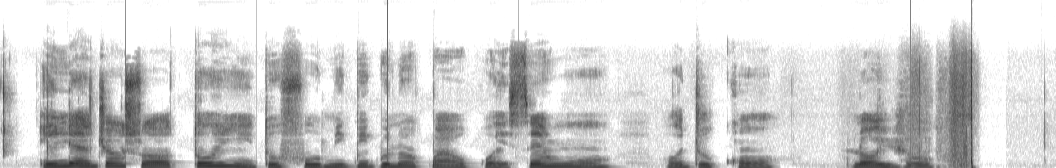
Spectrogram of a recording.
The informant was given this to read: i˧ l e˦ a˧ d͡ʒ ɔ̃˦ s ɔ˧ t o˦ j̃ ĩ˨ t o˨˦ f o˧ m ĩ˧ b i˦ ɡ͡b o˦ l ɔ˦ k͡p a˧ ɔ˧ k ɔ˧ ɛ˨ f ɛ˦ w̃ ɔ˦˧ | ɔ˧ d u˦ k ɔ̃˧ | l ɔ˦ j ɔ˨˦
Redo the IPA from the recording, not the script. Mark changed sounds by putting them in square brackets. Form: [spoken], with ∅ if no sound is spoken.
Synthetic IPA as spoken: i˧ l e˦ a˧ d͡ʒ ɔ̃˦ s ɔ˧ t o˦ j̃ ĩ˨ t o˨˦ f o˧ m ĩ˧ [ɡ͡b] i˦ ɡ͡b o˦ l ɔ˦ k͡p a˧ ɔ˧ k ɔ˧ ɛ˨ [s] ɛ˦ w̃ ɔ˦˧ | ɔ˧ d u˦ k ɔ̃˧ | l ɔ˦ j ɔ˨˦

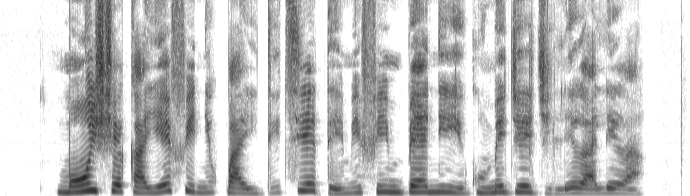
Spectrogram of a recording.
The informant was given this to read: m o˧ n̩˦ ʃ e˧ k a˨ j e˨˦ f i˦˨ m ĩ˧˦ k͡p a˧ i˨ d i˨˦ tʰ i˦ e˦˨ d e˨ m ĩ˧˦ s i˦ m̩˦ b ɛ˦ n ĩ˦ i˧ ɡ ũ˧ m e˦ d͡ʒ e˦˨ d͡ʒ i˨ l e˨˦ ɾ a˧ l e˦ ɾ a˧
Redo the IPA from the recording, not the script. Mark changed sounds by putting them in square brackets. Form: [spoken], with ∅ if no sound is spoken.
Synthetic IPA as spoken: m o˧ n̩˦ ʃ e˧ k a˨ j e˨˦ f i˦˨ [n] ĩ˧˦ k͡p a˧ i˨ d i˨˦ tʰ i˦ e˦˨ [t] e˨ m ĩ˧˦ [f] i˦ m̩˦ b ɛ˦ n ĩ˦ i˧ ɡ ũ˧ m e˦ d͡ʒ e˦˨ d͡ʒ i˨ l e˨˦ ɾ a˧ l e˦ ɾ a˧

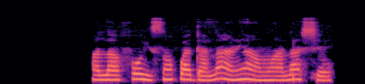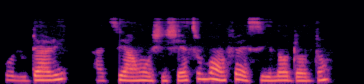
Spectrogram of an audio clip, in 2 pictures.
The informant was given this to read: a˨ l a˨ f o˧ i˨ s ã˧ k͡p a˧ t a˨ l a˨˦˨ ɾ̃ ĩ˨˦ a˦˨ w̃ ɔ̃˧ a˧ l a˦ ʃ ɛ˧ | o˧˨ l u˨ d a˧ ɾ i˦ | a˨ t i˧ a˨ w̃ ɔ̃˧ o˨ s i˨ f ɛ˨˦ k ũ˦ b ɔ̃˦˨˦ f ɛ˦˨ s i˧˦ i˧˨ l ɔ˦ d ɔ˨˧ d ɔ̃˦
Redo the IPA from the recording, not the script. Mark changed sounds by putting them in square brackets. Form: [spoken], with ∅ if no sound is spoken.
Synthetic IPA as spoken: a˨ l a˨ f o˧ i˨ s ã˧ k͡p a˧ [d] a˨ l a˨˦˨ ɾ̃ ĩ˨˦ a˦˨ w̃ ɔ̃˧ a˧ l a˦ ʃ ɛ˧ | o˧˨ l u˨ d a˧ ɾ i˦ | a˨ t i˧ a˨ w̃ ɔ̃˧ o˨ [ʃ] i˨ [ʃ] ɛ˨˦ [t] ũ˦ b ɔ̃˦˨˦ f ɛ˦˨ s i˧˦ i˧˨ l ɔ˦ d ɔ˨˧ d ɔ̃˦

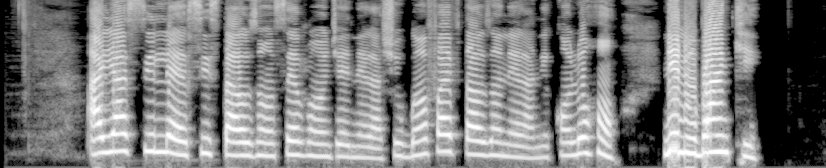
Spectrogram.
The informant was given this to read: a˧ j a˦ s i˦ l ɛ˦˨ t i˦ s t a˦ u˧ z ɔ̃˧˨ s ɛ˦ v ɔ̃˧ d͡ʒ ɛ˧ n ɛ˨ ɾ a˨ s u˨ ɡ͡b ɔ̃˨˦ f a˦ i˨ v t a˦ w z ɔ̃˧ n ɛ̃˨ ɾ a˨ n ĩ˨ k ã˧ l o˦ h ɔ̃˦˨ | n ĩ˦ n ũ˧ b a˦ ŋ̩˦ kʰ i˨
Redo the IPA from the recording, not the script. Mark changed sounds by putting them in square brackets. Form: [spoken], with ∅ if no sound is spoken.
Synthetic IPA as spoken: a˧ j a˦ s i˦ l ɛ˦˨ [s] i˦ s t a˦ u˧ z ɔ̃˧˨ s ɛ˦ v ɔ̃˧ d͡ʒ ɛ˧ n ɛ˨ ɾ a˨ [ʃ] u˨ ɡ͡b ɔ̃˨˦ f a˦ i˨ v t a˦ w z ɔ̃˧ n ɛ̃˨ ɾ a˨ n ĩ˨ k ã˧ l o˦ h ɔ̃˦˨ | n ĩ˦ n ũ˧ b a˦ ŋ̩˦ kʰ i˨

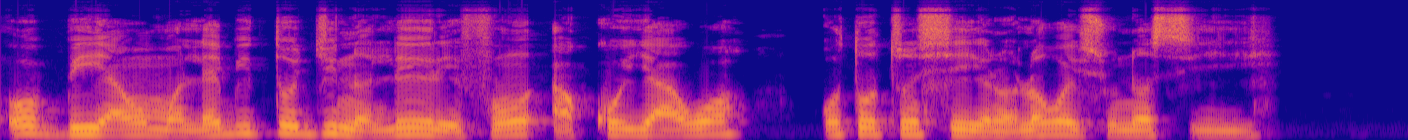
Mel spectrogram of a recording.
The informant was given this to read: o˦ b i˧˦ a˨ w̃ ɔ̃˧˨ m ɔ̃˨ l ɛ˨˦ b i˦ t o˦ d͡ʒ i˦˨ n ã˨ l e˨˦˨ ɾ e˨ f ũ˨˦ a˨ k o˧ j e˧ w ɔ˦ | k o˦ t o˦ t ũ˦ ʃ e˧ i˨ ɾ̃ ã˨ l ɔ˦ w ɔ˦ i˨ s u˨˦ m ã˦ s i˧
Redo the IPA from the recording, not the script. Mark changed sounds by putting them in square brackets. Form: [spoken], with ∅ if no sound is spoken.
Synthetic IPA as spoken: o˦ b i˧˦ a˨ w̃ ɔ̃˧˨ m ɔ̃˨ l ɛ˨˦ b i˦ t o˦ d͡ʒ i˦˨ n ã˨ l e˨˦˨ ɾ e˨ f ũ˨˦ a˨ k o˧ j [a˧] w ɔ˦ | k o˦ t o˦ t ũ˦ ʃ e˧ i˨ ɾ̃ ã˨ l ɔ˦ w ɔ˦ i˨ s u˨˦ [n] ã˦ s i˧

